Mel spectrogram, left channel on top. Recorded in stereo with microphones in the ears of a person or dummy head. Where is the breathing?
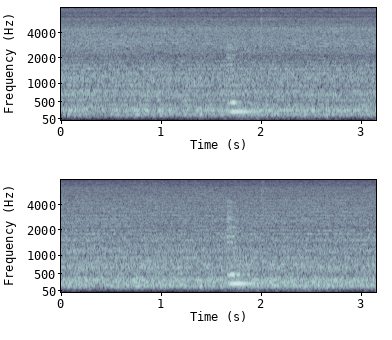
No breathing in this recording.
